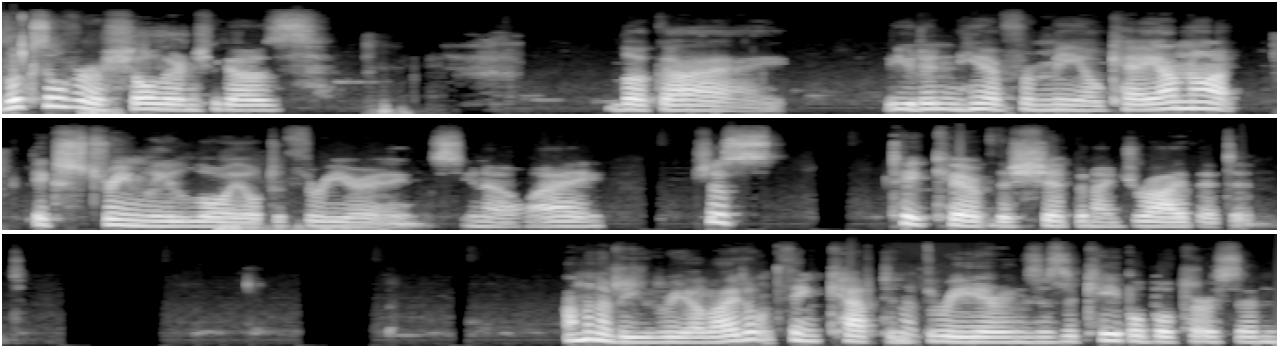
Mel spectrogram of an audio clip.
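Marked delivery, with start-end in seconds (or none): 3.0-19.1 low, hushed, confiding voice under the breath. Retelling what a woman said after looking over her shoulder, low hushed voice. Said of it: "Why would you say that in a low voice?".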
